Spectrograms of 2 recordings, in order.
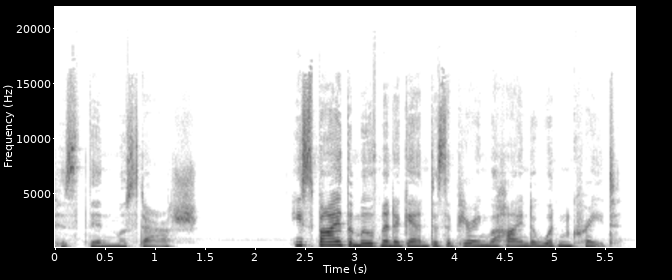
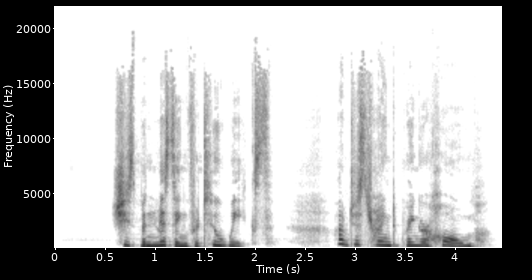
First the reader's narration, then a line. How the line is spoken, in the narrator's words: said, her voice shaking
